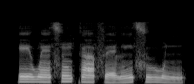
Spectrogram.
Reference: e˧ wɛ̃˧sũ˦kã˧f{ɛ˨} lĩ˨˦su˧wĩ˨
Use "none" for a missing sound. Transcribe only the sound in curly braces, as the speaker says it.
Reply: ɛ˨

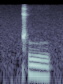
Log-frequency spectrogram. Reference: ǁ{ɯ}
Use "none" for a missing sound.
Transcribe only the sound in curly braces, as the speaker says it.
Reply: ʊ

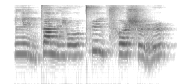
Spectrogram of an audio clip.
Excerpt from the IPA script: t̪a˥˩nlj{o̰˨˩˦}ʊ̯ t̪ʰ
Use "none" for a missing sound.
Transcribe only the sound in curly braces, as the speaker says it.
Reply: o˧˥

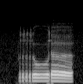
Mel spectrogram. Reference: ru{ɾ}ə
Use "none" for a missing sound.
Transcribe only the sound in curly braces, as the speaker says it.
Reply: ɾ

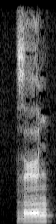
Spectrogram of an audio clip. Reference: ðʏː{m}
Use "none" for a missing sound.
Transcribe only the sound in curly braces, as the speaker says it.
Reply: n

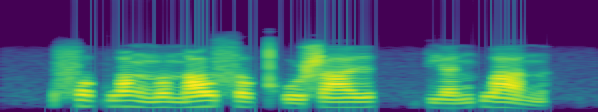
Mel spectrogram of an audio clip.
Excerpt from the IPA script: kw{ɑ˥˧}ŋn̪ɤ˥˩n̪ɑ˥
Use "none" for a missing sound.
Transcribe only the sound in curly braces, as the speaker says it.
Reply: ɑ˥˧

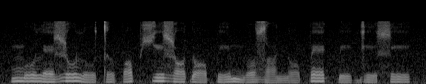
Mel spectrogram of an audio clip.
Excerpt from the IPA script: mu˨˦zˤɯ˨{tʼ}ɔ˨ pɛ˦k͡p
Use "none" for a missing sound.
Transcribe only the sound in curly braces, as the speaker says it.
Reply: n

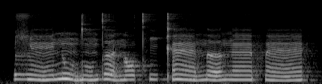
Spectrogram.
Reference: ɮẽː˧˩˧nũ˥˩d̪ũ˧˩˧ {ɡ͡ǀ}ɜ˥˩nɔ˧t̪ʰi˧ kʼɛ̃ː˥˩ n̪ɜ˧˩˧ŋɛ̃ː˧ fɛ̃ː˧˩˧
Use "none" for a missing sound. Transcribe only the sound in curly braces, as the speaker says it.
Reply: d̪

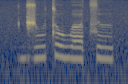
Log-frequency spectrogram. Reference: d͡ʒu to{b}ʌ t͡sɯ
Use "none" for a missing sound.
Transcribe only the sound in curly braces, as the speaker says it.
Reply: w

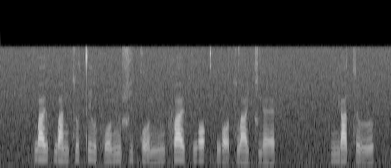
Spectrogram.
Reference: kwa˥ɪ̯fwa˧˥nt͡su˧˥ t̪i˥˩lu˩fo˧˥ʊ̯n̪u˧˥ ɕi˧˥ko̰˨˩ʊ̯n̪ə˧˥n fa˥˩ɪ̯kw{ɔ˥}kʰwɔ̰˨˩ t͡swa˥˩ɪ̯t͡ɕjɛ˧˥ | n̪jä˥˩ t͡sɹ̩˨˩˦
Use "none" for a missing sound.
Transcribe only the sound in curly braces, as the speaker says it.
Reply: ɔ˥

